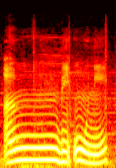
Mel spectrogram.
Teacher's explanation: menukar bunyi nun sukun atau tanwin dengan bunyi mim, dengan catatan bunyi mim disamarkan menuju huruf ba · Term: huruf iqlab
